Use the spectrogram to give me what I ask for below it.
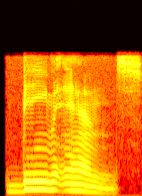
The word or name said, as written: beam-ends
